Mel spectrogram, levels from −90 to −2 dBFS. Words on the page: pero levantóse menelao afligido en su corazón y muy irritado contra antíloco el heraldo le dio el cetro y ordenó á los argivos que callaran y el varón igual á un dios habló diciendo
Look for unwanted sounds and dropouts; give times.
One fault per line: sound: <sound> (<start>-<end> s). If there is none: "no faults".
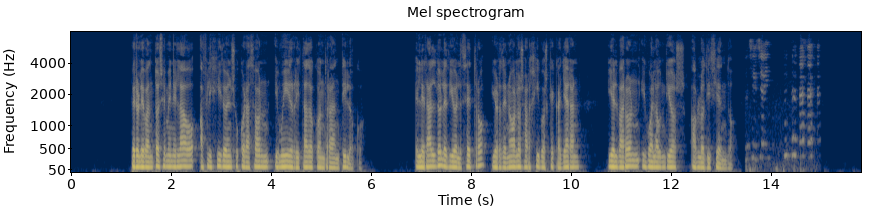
sound: laugh (13.5-15.0 s)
